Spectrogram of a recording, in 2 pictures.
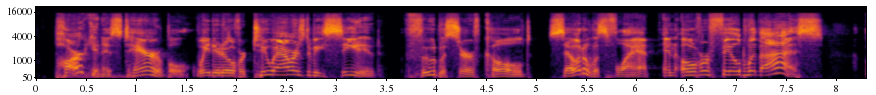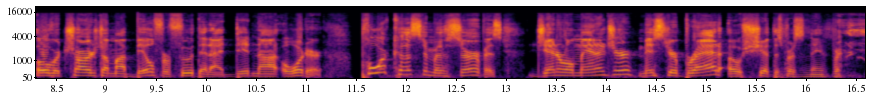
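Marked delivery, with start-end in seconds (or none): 0.2-15.2 put-on Southern American accent. After choosing Southern over Cajun, reading aloud in a Southern accent. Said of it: "We're gonna go with Southern".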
